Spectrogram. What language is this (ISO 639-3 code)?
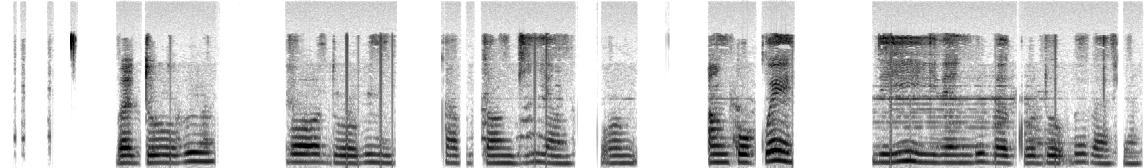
ksf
